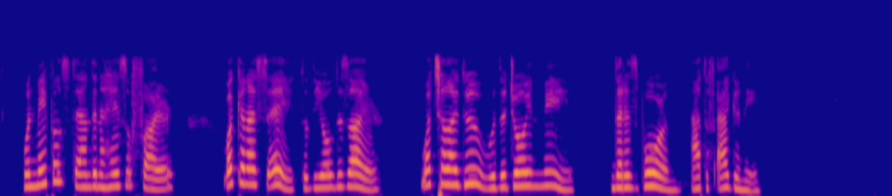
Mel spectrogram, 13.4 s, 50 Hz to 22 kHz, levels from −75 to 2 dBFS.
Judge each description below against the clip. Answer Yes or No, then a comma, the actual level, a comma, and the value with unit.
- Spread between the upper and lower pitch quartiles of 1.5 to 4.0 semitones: Yes, average, 3.6 semitones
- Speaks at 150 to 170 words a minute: No, average, 140 wpm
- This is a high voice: Yes, very high, 250 Hz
